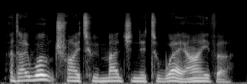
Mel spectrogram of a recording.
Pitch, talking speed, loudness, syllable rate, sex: 150 Hz, 220 wpm, -17 LUFS, 6.1 syllables/s, male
